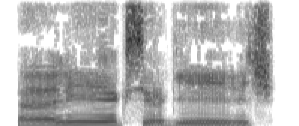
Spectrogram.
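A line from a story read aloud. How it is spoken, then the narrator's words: Drawl. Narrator (Russian): протянул я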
